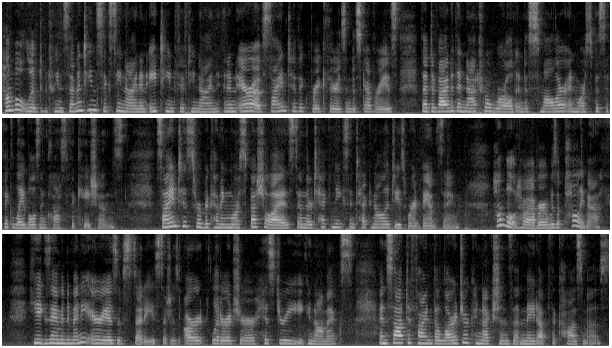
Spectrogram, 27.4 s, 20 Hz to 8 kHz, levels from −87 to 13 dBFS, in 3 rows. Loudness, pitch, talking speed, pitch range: -26 LUFS, 230 Hz, 150 wpm, 215-250 Hz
